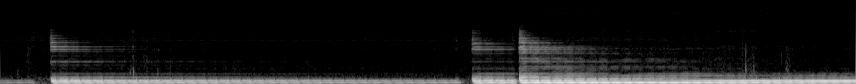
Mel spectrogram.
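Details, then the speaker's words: 1974 Fender Super Six Reverb (100 W, six 10-inch speakers), tremolo with two 0.01 capacitors at its fastest setting: smooth, even volume pulsing of guitar chords; normal tremolo. "it still gets pretty fast now I'll slow it down to like mid the middle here can go that's nice and then yeah down in this one and two range oh that's real nice"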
